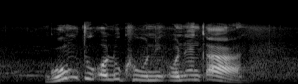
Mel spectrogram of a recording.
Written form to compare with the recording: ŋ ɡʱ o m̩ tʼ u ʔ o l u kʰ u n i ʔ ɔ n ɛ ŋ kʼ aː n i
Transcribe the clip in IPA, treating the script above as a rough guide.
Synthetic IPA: ŋ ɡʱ u m̩ tʼ u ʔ o l u kʰ u n i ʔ ɔ n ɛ ŋ kʼ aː n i

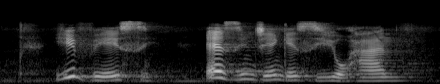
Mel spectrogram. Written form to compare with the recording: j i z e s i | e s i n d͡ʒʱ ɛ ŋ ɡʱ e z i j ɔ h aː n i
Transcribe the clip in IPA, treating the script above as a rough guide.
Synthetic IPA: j i v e s i | e z i n d͡ʒʱ ɛ ŋ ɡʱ e z i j ɔ h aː n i

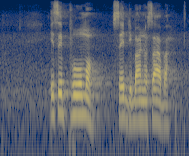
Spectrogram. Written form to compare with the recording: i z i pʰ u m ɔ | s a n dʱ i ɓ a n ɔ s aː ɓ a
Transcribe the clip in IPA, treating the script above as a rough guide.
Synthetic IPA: i s i pʰ u m ɔ | s e n dʱ i ɓ a n ɔ s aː ɓ a

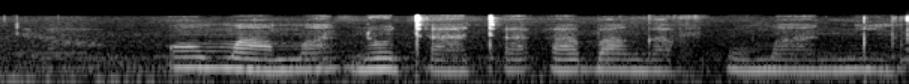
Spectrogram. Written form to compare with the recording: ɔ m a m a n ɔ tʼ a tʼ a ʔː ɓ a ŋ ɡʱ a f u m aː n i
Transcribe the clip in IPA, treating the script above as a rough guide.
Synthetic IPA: ɔ m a m a n ɔ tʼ a tʼ a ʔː ɓ a ŋ ɡʱ a f u m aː n i

